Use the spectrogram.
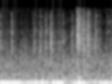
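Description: Arrow keys on a computer keyboard are tapped in a quick run of light, close clicks, with one brief louder flurry partway through and no talking.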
